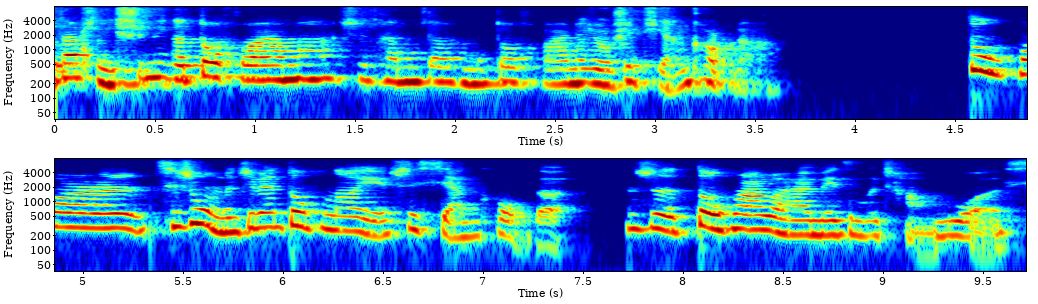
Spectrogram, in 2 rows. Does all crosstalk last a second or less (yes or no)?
yes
